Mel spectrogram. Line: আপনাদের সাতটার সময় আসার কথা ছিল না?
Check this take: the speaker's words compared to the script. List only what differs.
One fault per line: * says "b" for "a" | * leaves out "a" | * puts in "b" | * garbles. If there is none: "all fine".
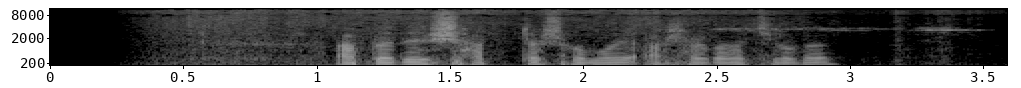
all fine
